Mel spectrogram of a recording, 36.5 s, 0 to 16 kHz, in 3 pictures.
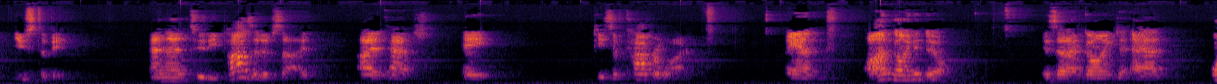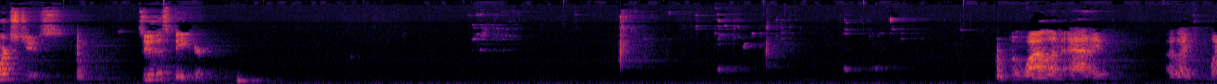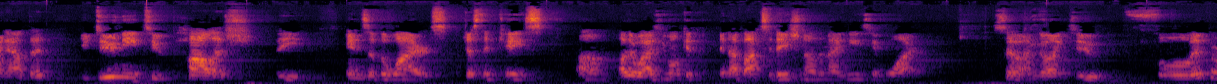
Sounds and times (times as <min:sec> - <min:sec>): Speech: 0:00.0 - 0:00.6, 0:01.5 - 0:04.9, 0:06.0 - 0:07.0, 0:07.8 - 0:09.5, 0:10.4 - 0:12.8, 0:13.6 - 0:14.2, 0:22.2 - 0:33.6, 0:34.3 - 0:36.5.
